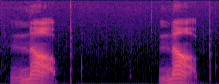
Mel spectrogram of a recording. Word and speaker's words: knob: n o b like knob knob so the K here is silent so we write K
